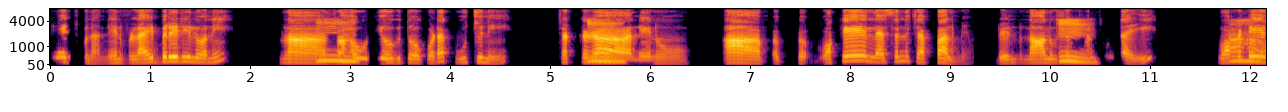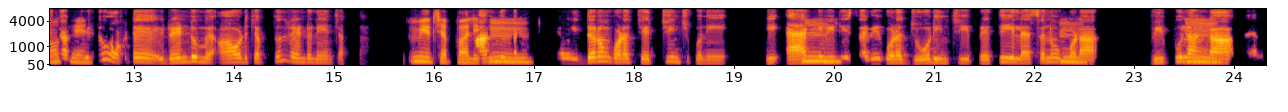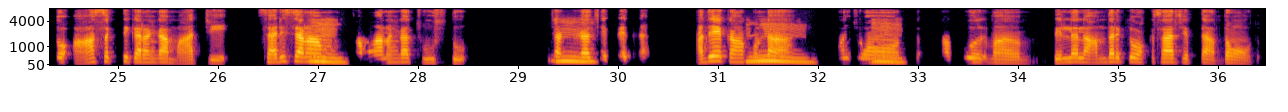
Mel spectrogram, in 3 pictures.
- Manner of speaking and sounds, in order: in English: "లైబ్రరీలోని"; in English: "లెసన్"; in English: "సెక్షన్స్"; other background noise; distorted speech; tapping
- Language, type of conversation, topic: Telugu, podcast, విఫలమైన తర్వాత మళ్లీ ప్రయత్నించడానికి మీకు ఏం ప్రేరణ కలిగింది?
